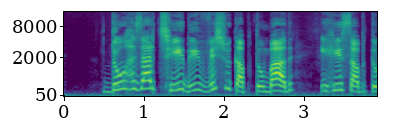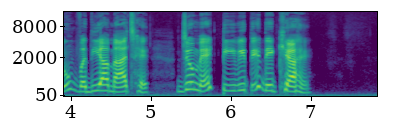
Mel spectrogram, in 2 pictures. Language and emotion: Punjabi, happy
